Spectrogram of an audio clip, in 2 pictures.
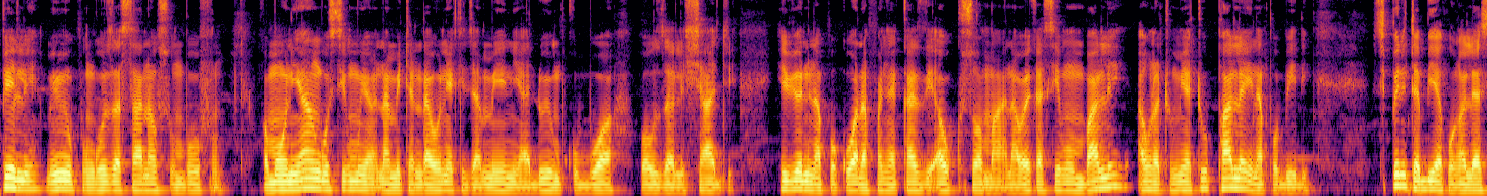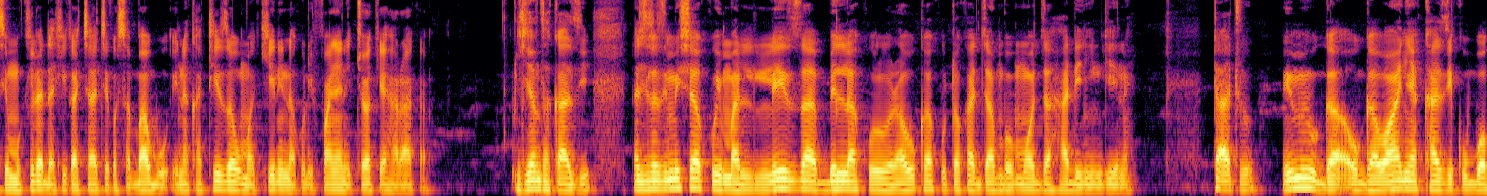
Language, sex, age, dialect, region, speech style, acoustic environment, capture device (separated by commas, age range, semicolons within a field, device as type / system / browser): Swahili, male, 18-24, Kenya - Nairobi Sheng-influenced, Kenya, relaxed, nature, mobile / Linux / Chrome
